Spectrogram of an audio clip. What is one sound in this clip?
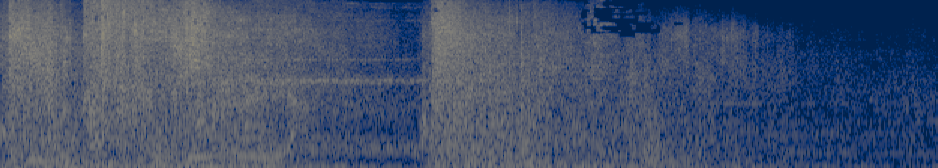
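Spell effects crackle and whoosh in a fast video game fight.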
